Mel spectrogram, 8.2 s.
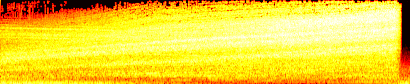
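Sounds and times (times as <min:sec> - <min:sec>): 
short teleport rise effect: 0:00.2 - 0:08.0.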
